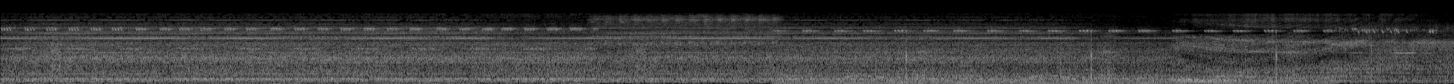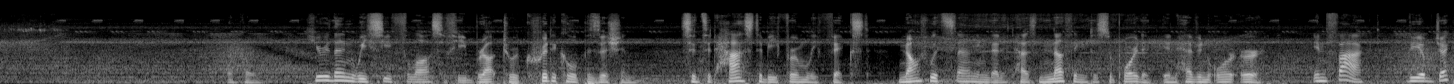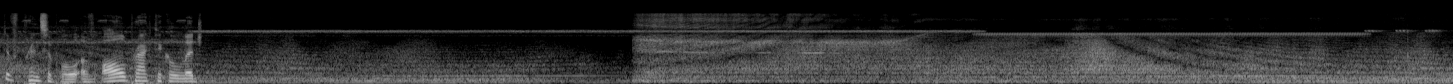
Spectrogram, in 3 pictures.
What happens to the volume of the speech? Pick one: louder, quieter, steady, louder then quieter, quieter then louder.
steady.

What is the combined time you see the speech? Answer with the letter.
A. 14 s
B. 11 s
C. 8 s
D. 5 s
A.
